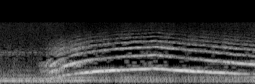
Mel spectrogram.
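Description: A police siren wails, its pitch sweeping up then slowly falling in one long rising-and-falling cycle, loud and close, over a low engine hum with no talking.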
